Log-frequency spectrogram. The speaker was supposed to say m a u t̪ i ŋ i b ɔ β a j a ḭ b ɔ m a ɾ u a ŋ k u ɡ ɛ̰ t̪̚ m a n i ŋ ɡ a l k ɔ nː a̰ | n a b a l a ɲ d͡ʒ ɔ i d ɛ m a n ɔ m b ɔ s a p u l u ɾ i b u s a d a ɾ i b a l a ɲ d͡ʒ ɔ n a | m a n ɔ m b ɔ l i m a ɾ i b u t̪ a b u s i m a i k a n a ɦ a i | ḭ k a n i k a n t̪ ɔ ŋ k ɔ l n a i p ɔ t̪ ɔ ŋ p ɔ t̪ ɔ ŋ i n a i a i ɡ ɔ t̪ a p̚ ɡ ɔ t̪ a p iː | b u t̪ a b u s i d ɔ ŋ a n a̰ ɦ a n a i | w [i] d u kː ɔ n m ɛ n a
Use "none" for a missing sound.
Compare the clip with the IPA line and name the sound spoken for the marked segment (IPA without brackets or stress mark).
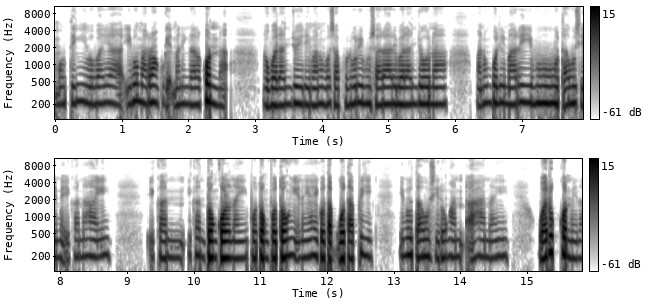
a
